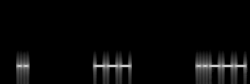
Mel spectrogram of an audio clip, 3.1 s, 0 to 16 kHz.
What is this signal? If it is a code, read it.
Morse code, heard as a keyed tone, about 30 wpm, spaced as for 9 wpm, 700 Hz. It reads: IO2
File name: course / 30:10wpm / 087 Lesson 15e - Number 5 - Three Characters 30wpm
